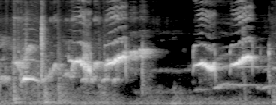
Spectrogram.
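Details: White-rumped shama of the jenggot dewa type, a fighter in new-feather condition, singing batuk koral and muntah beling styles: rich whistled phrases sliding upward, varied warbling, a short silent gap, then two more rising whistles.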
